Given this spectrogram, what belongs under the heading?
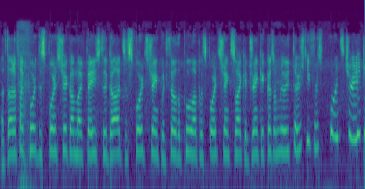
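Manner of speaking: high, loud mock-sobbing confession; hammed-up weepy whine, rising at the end; crying. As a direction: wail it like a stoned friend in tears. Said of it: "he just breaks down crying".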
